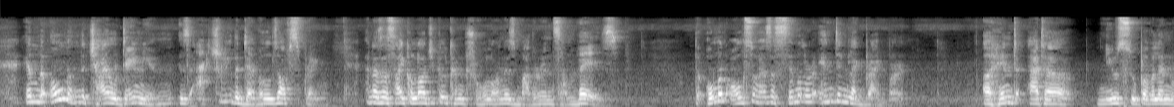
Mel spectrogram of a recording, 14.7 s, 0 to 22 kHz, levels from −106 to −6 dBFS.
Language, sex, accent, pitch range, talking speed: English, male, Indian, 160-200 Hz, 150 wpm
